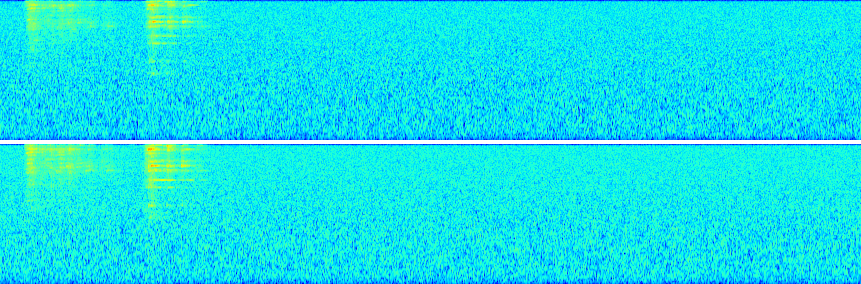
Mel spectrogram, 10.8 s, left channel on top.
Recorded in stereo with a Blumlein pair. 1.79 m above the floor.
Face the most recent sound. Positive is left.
turn(degrees=-55)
